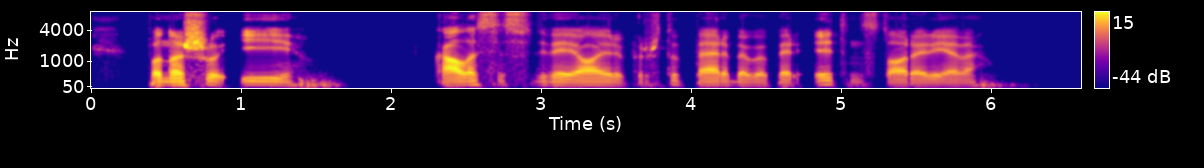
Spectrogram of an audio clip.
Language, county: Lithuanian, Šiauliai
